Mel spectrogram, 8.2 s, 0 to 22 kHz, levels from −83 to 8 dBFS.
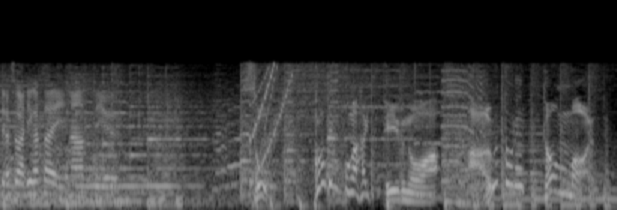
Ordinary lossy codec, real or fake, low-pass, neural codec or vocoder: Opus, 64 kbps; real; 7.2 kHz; none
